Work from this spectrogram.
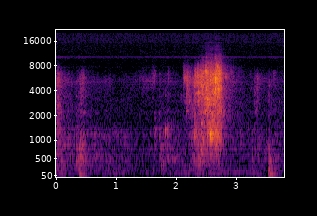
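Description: Water runs briefly into a basin onto crystallised shaving soap, a gentle splashing swell that builds and fades over about a second, with faint clinks before and after.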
